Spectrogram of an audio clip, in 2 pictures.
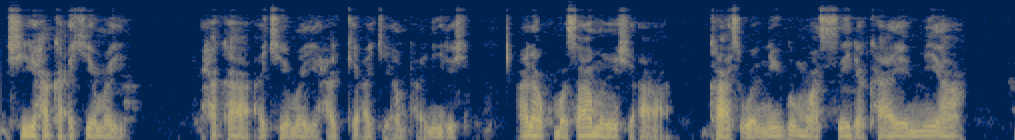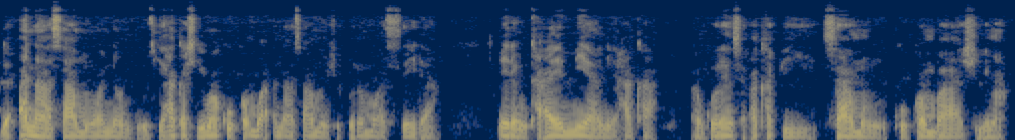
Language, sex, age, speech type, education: Hausa, male, 15-29, spontaneous, tertiary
